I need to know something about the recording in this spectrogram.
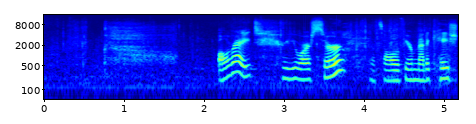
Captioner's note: inhales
